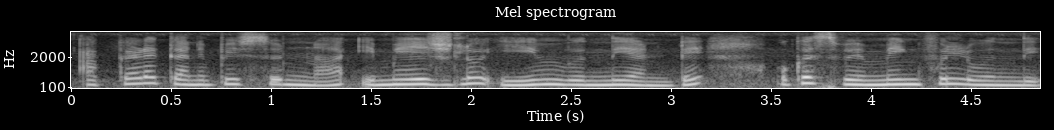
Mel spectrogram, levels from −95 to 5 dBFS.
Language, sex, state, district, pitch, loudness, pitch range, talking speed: Telugu, female, Andhra Pradesh, Sri Satya Sai, 240 Hz, -17 LUFS, 230-260 Hz, 135 wpm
